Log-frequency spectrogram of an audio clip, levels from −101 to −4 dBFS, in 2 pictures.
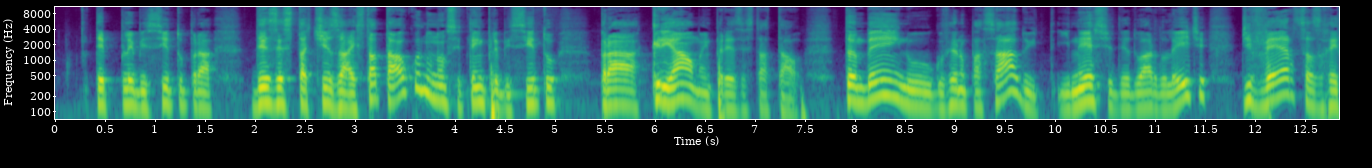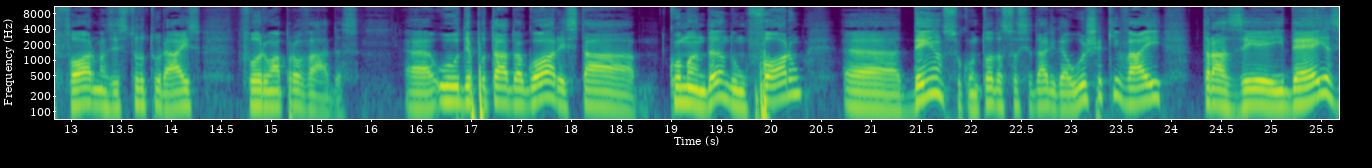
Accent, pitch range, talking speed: Brazilian, 130-175 Hz, 115 wpm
